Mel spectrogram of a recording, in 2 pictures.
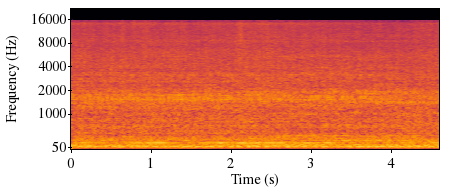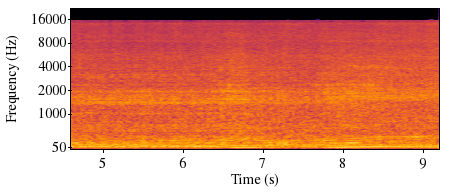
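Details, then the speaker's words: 1990s 30 hp Evinrude outboard warmed up at idle after fixing lean sneeze and fuel leaks: smooth, steady low idle with even firing, no sneezing or stumbles; runs as it should. "perfect that's the way it should run warmed up"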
